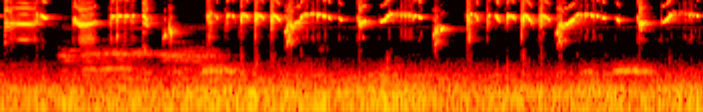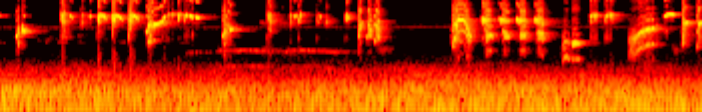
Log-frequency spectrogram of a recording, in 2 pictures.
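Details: Continuous 'pancingan roll' song of an orange-headed thrush: long run of fast, high whistled notes, repeated sweeping phrases and crackling trills, few pauses, very varied and loud against a faint steady background hum.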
